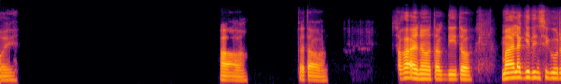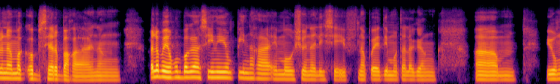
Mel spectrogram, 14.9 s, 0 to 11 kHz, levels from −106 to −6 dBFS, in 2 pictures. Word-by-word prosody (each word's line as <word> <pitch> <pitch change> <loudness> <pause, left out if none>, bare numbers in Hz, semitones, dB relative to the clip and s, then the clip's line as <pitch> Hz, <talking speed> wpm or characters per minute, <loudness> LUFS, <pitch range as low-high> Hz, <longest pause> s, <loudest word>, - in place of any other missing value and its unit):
okey. 110 0 -7 2.7
Oo. 110 -3 0 0.7
Totoo. 105 -2 -3 0.9
Saka 160 +3 +6
ano, 145 -1 +4
tawag 135 -1 -2
dito, 135 -1 +1 0.4
mahalaga 170 +3 +6
din 180 -1 +3
siguro 165 -1 -1
na 160 -1 +2
mag-obserba 140 -4 0
ka 110 -1 -2
ng, 115 0 -7 0.4
alam 205 - +7
mo - - +4
yung 185 -1 +5
kung 185 - -2
baga 185 0 +4
sino 180 +1 -1
yung 180 -1 0
pinaka-emotionally 135 -6 -3
safe 120 -1 -8
na 125 - -5
pwede 125 0 -2
mo 125 -1 -4
talagang, 120 -1 -5 0.5
um, 120 -1 0 0.4
yung 140 +1 -1
135 Hz, 115 wpm, -23 LUFS, 120-160 Hz, 2.7 s, alam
